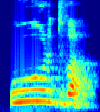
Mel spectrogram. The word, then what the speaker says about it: ऊर्ध्व: है व के ऊपर लेकिन इस र को इस उ के बाद बोला जाएगा और फिर ध और फिर व का उच्चारण किया जाएगा उर्ध्व रेफ जब भी हमको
